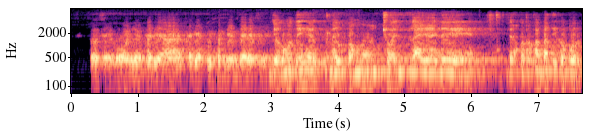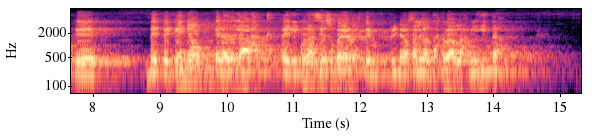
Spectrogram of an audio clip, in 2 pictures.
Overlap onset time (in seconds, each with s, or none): none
